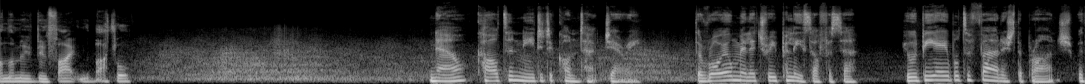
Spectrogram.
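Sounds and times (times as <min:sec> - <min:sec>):
speech: 0:00.0 - 0:01.4, 0:04.3 - 0:10.8
air transports screaming onto the tarmac: 0:00.0 - 0:07.8.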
